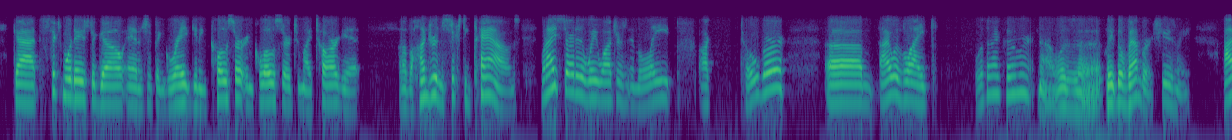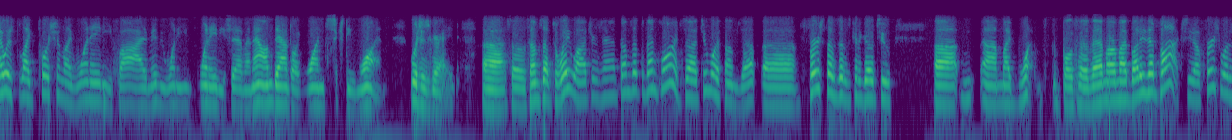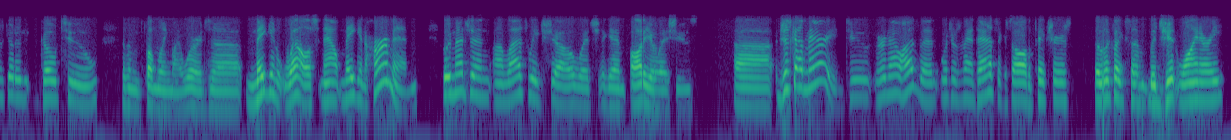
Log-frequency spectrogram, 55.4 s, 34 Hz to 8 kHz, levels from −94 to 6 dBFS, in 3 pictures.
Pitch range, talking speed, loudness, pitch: 140-195 Hz, 165 wpm, -32 LUFS, 165 Hz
